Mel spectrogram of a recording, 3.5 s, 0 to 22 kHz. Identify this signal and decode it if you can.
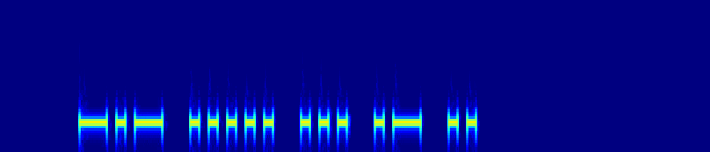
Morse code, heard as a keyed tone, about 26 wpm, 700 Hz. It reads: K5SAI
